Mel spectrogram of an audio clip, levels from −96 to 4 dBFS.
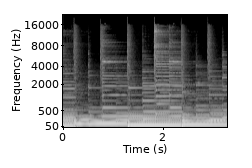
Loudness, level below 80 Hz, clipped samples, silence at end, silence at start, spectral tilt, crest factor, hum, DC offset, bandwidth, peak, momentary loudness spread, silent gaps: -20 LUFS; -22 dBFS; under 0.1%; 0 s; 0 s; -7 dB/octave; 12 dB; none; under 0.1%; 16 kHz; -6 dBFS; 3 LU; none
